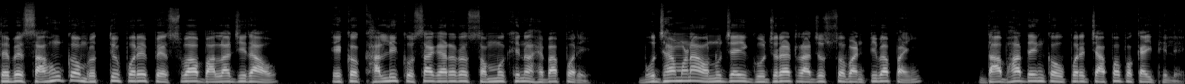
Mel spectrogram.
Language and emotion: Odia, neutral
